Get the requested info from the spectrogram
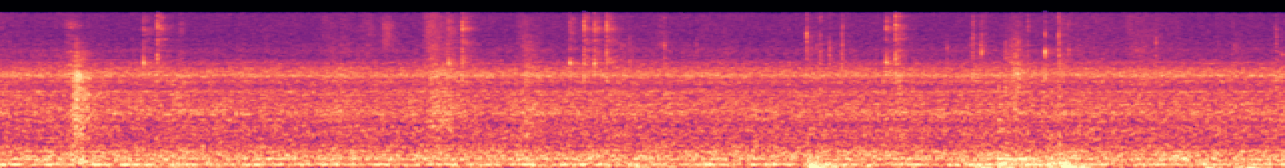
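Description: A few faint, scattered computer mouse clicks over a steady low hum of room tone.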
